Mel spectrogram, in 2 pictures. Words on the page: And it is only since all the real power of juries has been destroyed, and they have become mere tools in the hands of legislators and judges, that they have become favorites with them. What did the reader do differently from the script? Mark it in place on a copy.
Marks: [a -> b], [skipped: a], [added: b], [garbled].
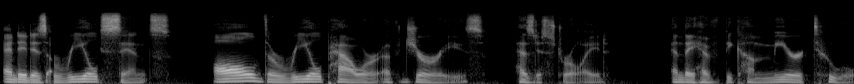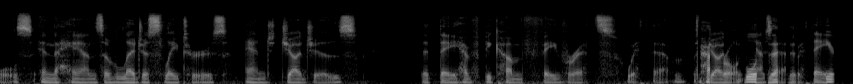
And it is [only -> real] since all the real power of juries has [skipped: been] destroyed, and they have become mere tools in the hands of legislators and judges, that they have become favorites with them. [garbled]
